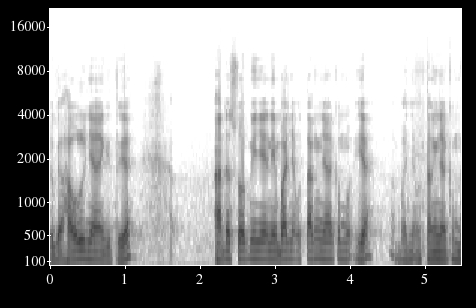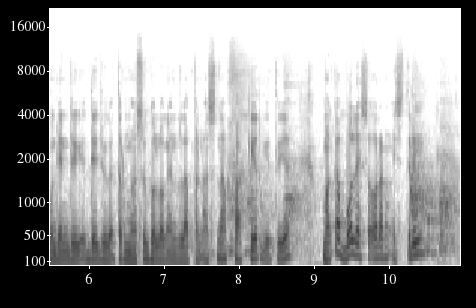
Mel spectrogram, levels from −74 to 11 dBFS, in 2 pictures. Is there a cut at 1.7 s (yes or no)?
yes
